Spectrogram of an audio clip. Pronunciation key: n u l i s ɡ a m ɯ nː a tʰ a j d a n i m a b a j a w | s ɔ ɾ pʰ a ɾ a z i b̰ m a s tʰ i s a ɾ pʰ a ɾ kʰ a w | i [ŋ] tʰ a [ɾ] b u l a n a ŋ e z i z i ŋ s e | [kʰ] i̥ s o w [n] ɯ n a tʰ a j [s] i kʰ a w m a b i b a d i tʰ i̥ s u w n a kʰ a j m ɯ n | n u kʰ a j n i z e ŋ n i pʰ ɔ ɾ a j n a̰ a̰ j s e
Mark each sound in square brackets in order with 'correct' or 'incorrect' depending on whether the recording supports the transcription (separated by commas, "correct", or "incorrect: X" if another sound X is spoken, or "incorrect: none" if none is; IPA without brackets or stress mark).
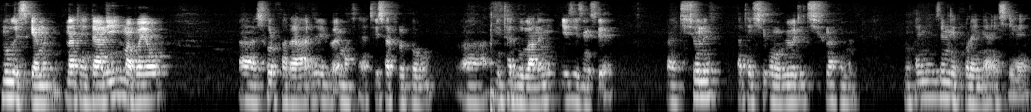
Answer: incorrect: n, correct, incorrect: tʰ, correct, correct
